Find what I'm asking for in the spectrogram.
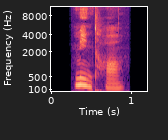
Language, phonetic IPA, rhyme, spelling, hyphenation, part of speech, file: Hungarian, [ˈminthɒ], -hɒ, mintha, mint‧ha, conjunction, Hu-mintha.ogg
- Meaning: 1. as if, as though 2. misspelling of mint ha 3. Expresses uncertainty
